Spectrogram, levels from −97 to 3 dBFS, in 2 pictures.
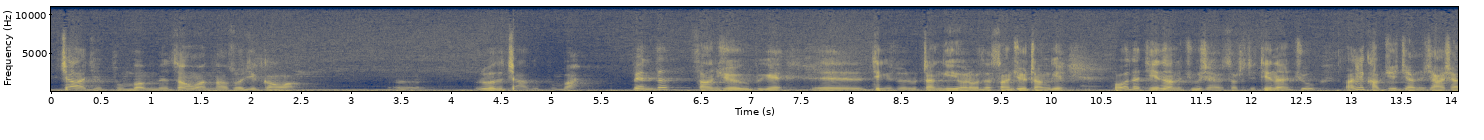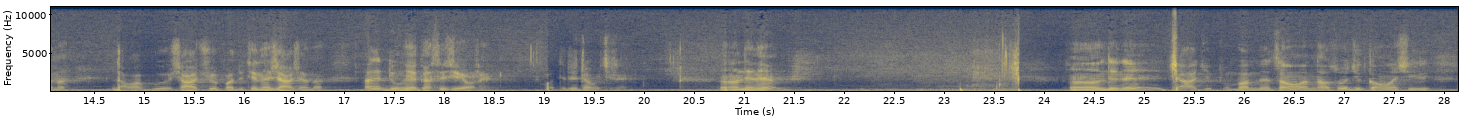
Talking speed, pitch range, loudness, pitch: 200 wpm, 110-140 Hz, -18 LUFS, 120 Hz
